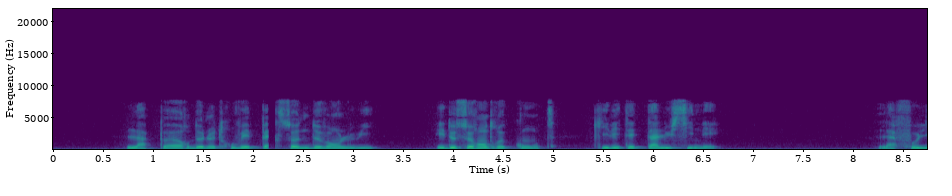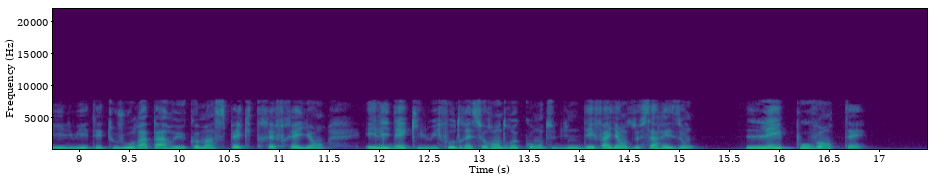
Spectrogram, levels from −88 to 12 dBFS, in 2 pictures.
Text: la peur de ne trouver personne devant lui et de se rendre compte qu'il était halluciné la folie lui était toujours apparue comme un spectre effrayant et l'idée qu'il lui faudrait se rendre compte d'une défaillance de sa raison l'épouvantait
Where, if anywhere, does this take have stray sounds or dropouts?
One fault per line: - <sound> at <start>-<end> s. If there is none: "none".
- dropout at 2.1-2.2 s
